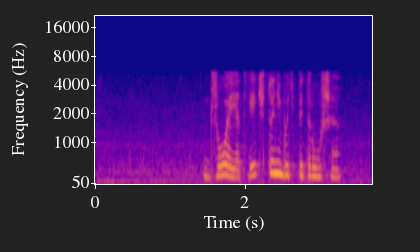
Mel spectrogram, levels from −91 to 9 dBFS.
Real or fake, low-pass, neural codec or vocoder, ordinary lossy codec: fake; 5.4 kHz; codec, 16 kHz in and 24 kHz out, 2.2 kbps, FireRedTTS-2 codec; none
